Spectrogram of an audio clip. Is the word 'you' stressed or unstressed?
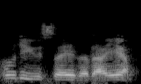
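unstressed. The word 'you' gets no special stress.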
